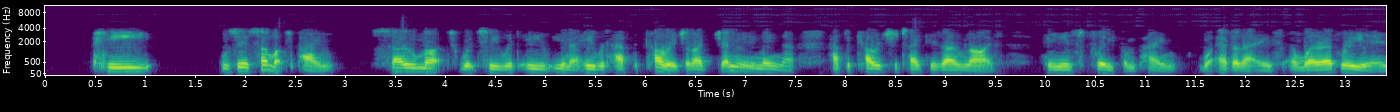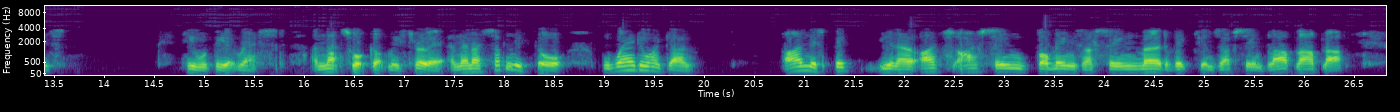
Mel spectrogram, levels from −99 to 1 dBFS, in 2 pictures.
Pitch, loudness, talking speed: 335 Hz, -20 LUFS, 190 wpm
